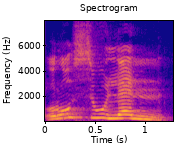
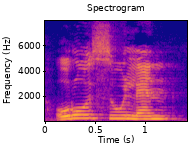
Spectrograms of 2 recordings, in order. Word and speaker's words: رسلا: Ça veut dire que ce tanwin, tu dois le prononcer clair comme il est. Rusulan, len. D'accord? Rusulan. Ne dis pas de naziment, rien.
